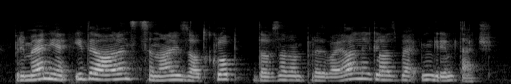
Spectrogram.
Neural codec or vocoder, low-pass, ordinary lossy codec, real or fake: none; none; none; real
